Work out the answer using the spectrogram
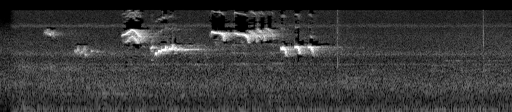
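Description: A small bird chirping: a quick string of high, warbling calls over about three seconds, then only a faint steady hiss.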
